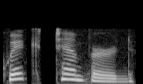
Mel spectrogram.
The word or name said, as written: quick-tempered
